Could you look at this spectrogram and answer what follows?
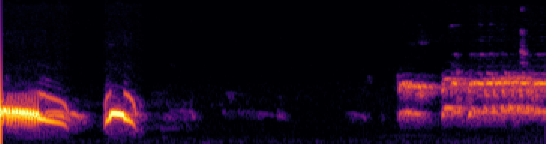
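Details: Tail of a spotted dove's fight-provoking coo, a falling note and a short hoot, then silence, then a drawn-out higher rooster-like crow.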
